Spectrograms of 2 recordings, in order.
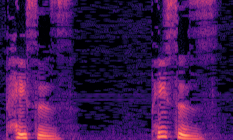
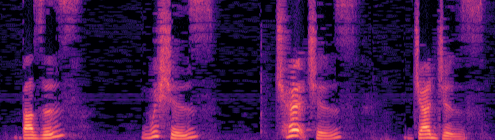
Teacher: the S on the end is pronounced Z because it followed an S sound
